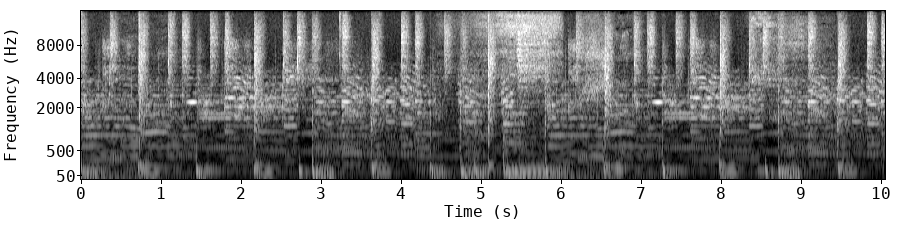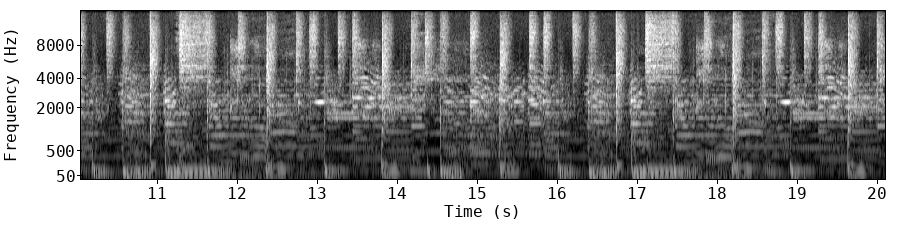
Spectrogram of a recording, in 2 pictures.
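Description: A hip-hop song built on a music sample, released in 1992, plays loud and continuous, a steady drum beat and deep bass under a looping sampled melody, with no talking over it.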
